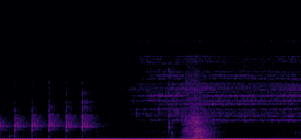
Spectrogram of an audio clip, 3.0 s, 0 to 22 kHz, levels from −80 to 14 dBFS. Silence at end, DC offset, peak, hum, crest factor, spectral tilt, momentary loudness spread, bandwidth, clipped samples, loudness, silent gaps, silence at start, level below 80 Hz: 0 s; under 0.1%; -26 dBFS; 50 Hz at -55 dBFS; 8 dB; -6.5 dB/octave; 4 LU; 13 kHz; under 0.1%; -34 LUFS; none; 0 s; -60 dBFS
